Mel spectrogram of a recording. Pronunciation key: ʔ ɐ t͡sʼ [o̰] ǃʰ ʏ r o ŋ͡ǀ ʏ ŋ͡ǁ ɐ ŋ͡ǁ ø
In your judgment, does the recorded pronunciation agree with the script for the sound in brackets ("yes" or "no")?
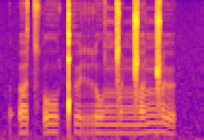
no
